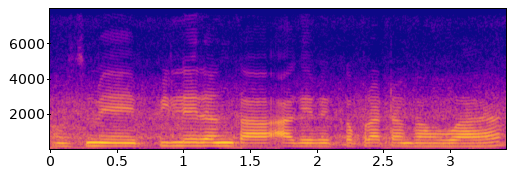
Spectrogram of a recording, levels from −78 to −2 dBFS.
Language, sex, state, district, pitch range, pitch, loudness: Hindi, female, Bihar, Samastipur, 180-190 Hz, 180 Hz, -14 LUFS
